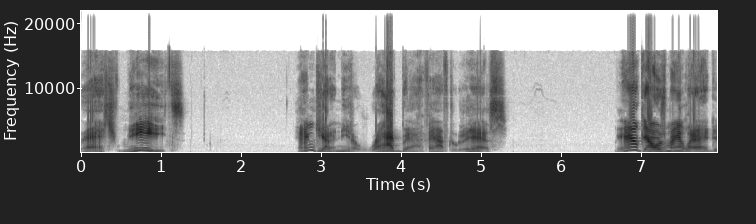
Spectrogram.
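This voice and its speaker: In a put-on character voice, a man talks very slowly and leaves long, frequent pauses. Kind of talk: game character audition lines. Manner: menacing.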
